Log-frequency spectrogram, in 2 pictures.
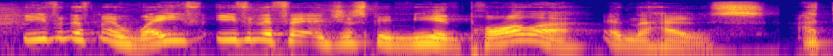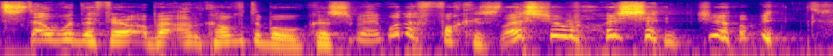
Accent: Glasgow, Scotland, United Kingdom; growing up in Glasgow

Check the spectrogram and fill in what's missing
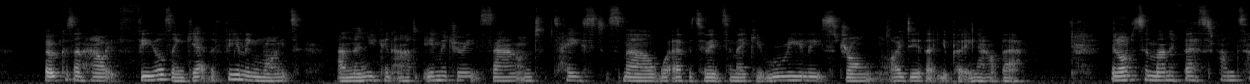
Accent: United Kingdom; I'm British

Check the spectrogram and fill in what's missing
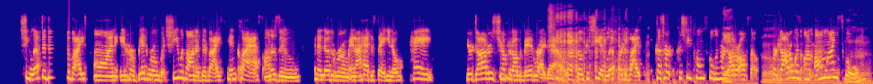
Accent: Lakenheath, East of England, United Kingdom; born there; I was born in Lakenheath, England, and then went back and went 7th, 8th, 9th, and 10th grade to Alconbury House School in England

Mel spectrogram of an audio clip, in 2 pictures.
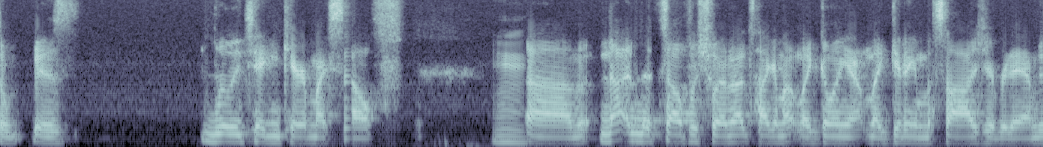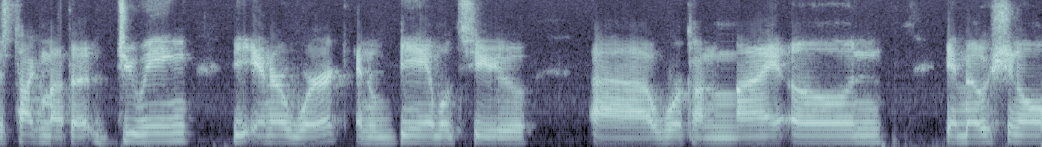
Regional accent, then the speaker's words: Texas, United States; moved away; also born or lived in San Diego area, California / Sacramento, California; I was born in Texas. And so I was kind of raised in really that Bible Belt area and that culture.

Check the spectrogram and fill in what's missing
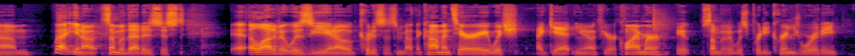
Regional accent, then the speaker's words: Mechanicsville, Maryland, United States; moved away as an adult; now in Dallas, United States; I'm originally from Maryland, a little place called Mechanicsville, which is in southern Maryland.

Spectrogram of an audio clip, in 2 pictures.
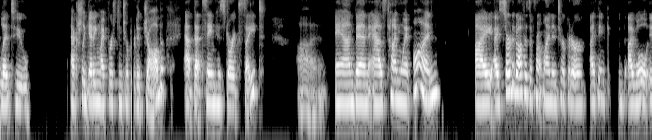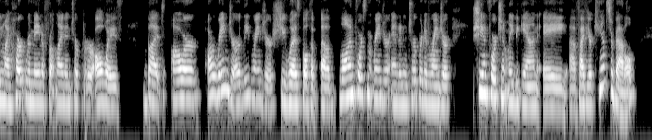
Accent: Oregon City, Oregon, United States; moved away as an adult; now in Connecticut, United States; I am originally from the Pacific Northwest, and to this day, I consider myself an Oregonian. But we moved around a lot in life, and a job brought me to Connecticut, and I've been here since.

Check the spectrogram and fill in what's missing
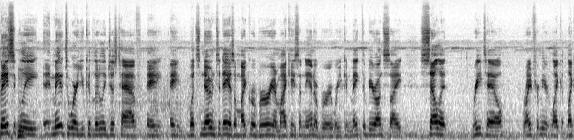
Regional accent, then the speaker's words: Northwestern Pennsylvania, United States; now in Harrisonburg, United States; So I'm from like an hour and a half south of Erie, two hours north of Pittsburgh. It's just north of absolutely nowhere.

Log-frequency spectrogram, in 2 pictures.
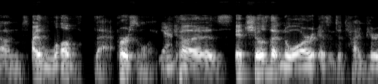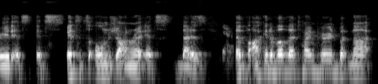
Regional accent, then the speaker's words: Indiana, United States; I grew up in Indiana and I agree with her.

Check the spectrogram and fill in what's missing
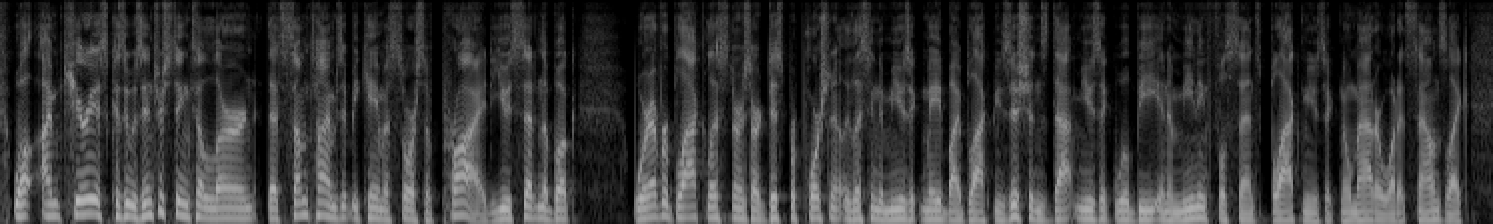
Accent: Canada; as a Canadian, a white Canadian

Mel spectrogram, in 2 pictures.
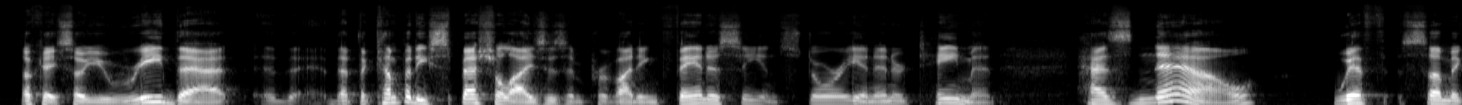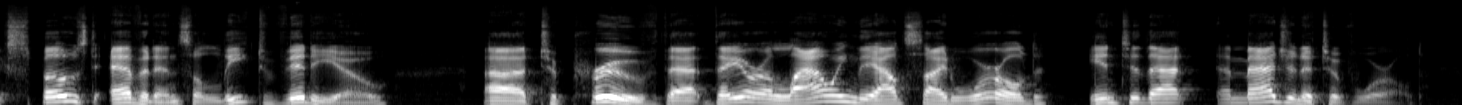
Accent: South Florida, United States; I was born and raised in Florida. I grew up in South Florida.

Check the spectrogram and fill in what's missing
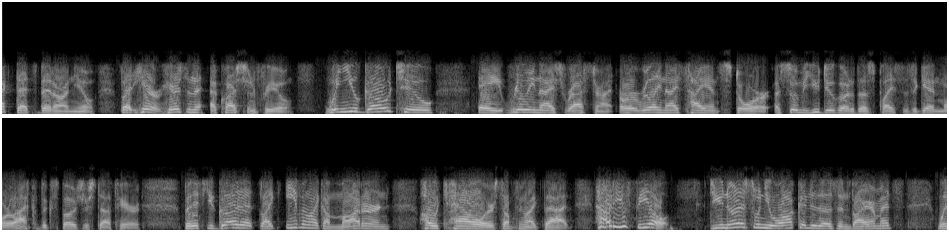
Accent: Columbus, Ohio, United States; Julie and I were growing up in Columbus, Ohio.

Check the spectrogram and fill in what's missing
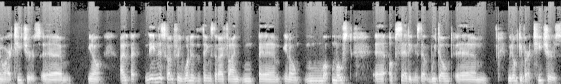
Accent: Dublin, Leinster, Ireland; moved away as an adult; also born or lived in Austin, Texas / Brenham, Texas; now in United States; I grew up in Dublin

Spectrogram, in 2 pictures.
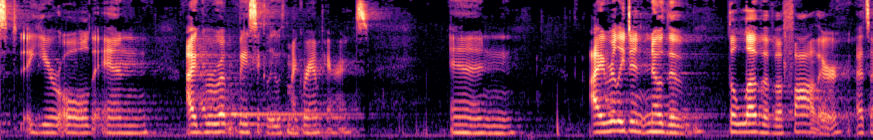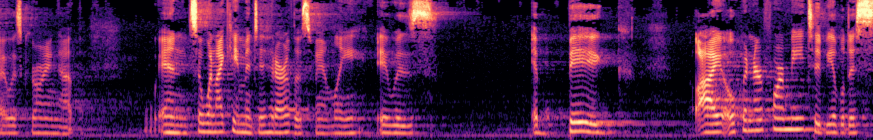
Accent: California, United States; I was born here in the United States, here in California

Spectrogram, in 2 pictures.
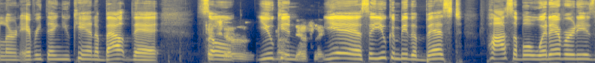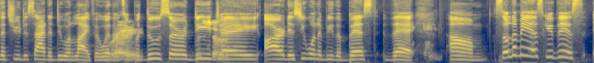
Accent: Florida, United States; moved away; me growing up in Florida

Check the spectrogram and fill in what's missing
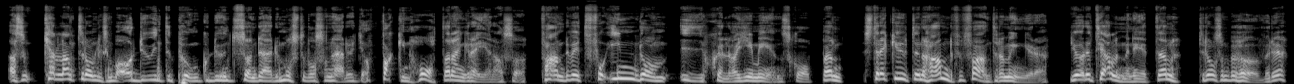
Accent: Kungsbacka, Halland County, Sweden; moved away as an adult; also born or lived in Varberg; now in Mölndal, Sweden; Jag är från Kungsbacka, så det är ju kranskommun kan man säga. Men jag bor i Mölndal

